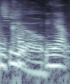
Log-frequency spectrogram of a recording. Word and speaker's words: Macchio: I know that I had seen here that you, is Ralph, how do we pronounce Ralph's last name? Macchio.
